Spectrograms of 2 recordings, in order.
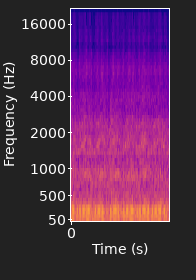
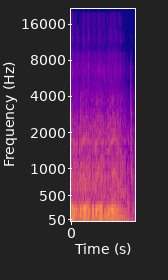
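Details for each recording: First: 1999 Yamaha R1, carbureted, cold, on a stand: idle throbs in a bouncy rhythm about three times a second but keeps running; it previously died after three seconds, and the fault was traced to a failed neutral switch. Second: Motorcycle in neutral, no codes, after fuel pump, filter, lines and battery replaced; fires and runs lumpy about a second then dies, won't rev; owner suspects neutral switch. Engine stalls shortly after starting.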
